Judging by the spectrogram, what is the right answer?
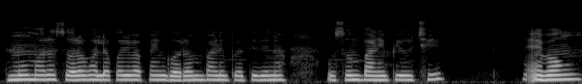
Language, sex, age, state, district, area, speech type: Odia, female, 18-30, Odisha, Subarnapur, urban, spontaneous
